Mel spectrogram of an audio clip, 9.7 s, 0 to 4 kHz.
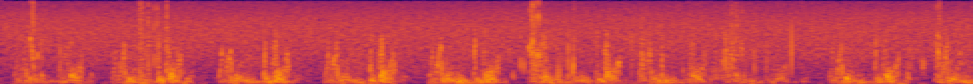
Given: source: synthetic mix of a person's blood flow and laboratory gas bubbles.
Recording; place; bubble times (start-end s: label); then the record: Doppler ultrasound of blood flow; precordium
0.26-0.45 s: bubbles
0.61-0.82 s: bubbles
1.29-1.92 s: bubbles
5.05-5.48 s: bubbles
6.91-7.02 s: bubbles
7.06-7.48 s: bubbles
9.04-9.13 s: bubbles
9.18-9.26 s: bubbles
9.31-9.44 s: bubbles
9.57-9.61 s: bubbles
From the record:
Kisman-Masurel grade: 221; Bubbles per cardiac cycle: several, 3 to 8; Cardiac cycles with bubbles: 10 to 50%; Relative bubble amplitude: barely perceptible (0.100 to 0.250); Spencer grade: 2 (many but less than half of the cardiac periods contain bubble signals, singularly or in groups); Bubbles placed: anywhere in the cardiac cycle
